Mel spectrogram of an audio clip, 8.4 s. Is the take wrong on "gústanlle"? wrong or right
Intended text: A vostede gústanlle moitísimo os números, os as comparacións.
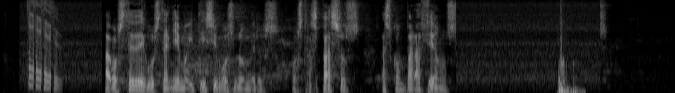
right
